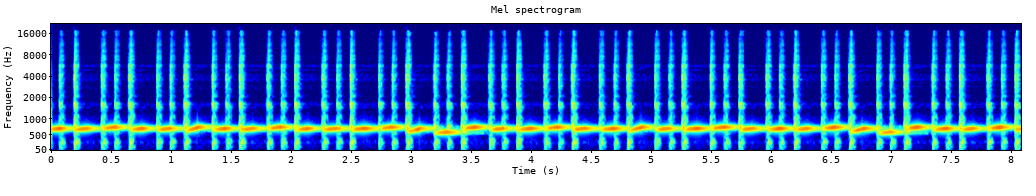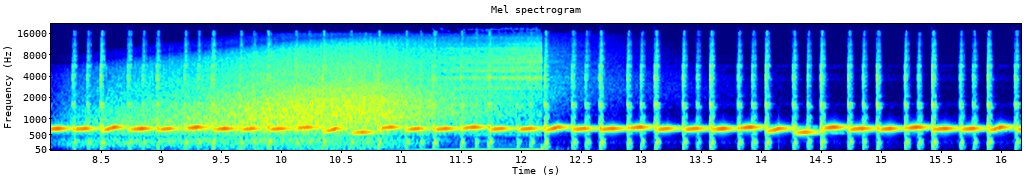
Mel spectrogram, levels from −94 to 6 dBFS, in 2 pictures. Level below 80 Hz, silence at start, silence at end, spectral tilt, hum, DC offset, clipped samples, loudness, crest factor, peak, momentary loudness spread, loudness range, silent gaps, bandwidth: -64 dBFS; 0 s; 0 s; -1.5 dB/octave; none; under 0.1%; under 0.1%; -23 LUFS; 14 dB; -8 dBFS; 4 LU; 2 LU; none; 18 kHz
